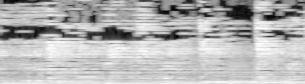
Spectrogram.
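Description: Several acoustic guitars strumming chords together in a steady instrumental passage of a live song, with no singing.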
